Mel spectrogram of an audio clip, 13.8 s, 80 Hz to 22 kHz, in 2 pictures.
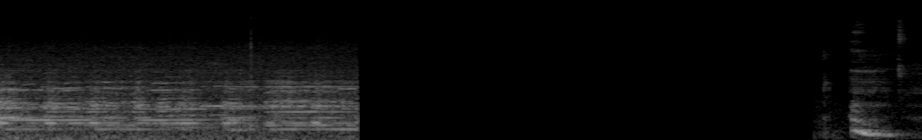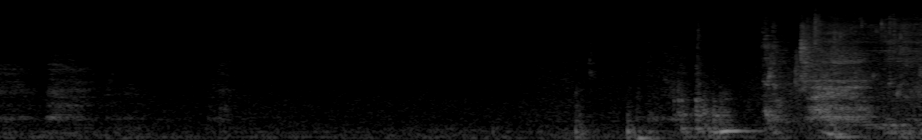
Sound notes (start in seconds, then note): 6.7 grunting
